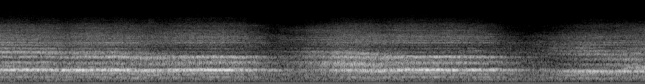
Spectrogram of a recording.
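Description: Many voices singing together in long held notes, like a choir. They come in swelling phrases of about two and a half seconds, each fading before the next begins.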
